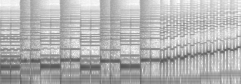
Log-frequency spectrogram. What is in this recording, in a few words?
Speed Up; Wacky Gator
